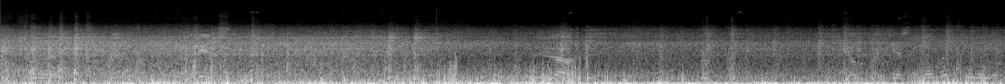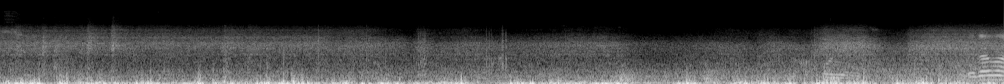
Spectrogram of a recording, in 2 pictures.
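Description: ER2R electric multiple unit running at speed, heard from inside the carriage: loud, steady running noise from the wheels and rails, with repeated clicks of the wheels over the rail joints.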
